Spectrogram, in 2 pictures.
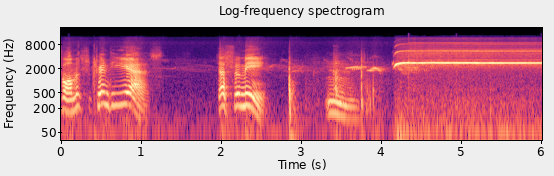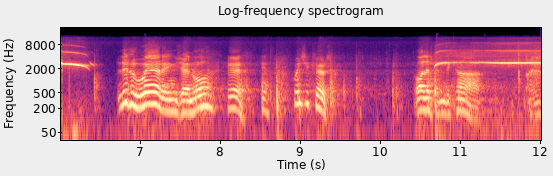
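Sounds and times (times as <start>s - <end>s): long high whistle: 4.2s - 6.4s, 10.7s - 12.0s.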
